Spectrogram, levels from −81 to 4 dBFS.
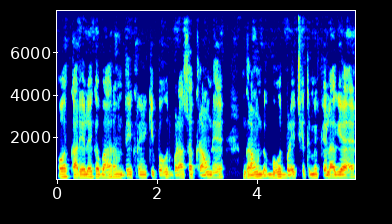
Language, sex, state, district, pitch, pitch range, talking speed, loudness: Hindi, male, Bihar, Supaul, 120 Hz, 120-125 Hz, 210 wpm, -18 LUFS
